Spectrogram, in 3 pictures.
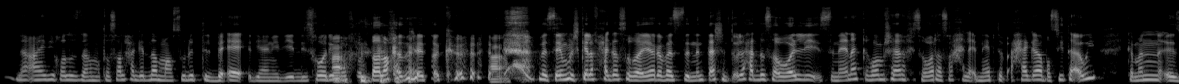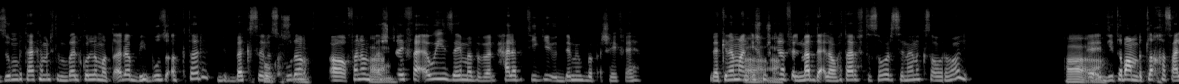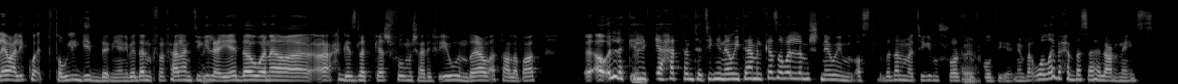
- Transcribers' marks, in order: laughing while speaking: "حضرتك"; laugh; in English: "الزوم"; in English: "بتبكسل"; in English: "focus"; unintelligible speech
- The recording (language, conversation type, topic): Arabic, podcast, إمتى بتقرر تبعت رسالة صوتية وإمتى تكتب رسالة؟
